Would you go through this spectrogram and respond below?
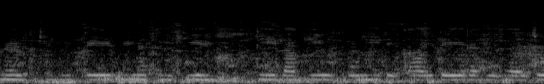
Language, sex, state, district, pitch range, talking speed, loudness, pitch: Hindi, female, Jharkhand, Sahebganj, 200-215 Hz, 90 wpm, -34 LUFS, 210 Hz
